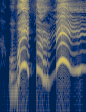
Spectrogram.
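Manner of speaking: very high, very loud, shrill, terrified wailing cry. Retelling a guy yelling as friends take off without him: imitating a terrified cry. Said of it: "the fear in that voice".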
